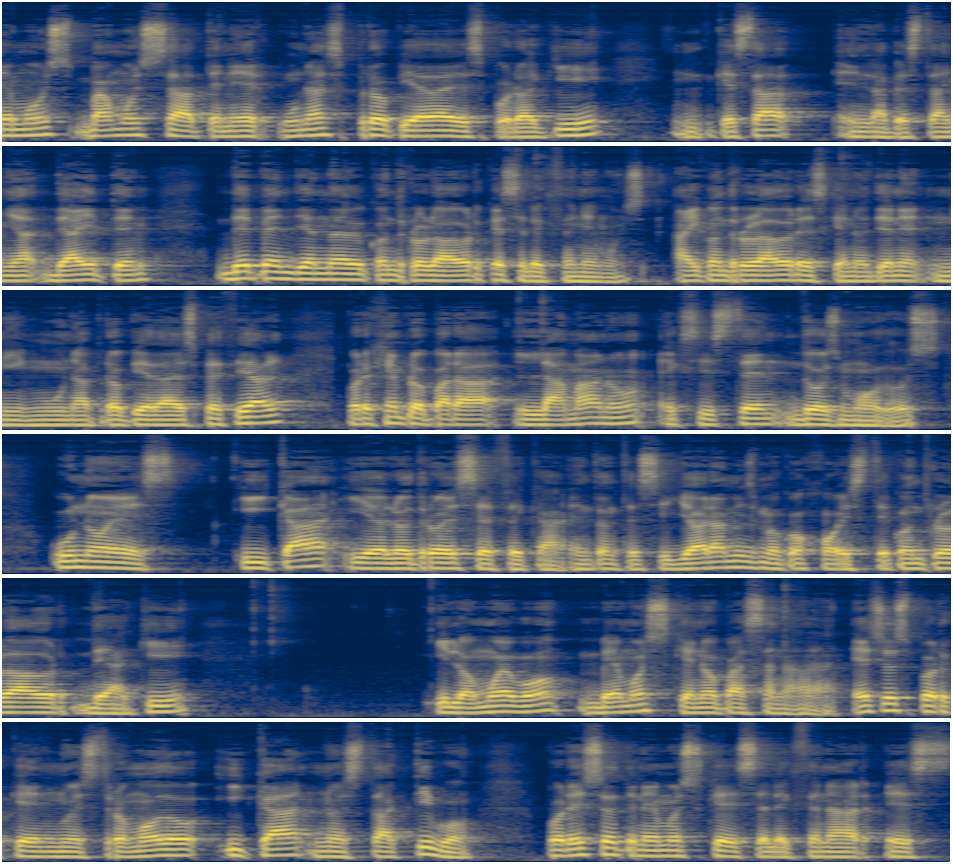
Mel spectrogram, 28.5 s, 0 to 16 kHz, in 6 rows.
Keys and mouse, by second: 6.5 click, 8.0 click, 11.2 click, 19.4 click, 20.3-22.2 drag, 23.0 super+z, 27.8 click.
